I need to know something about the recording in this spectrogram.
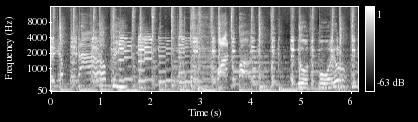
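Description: Live acoustic ska band playing: upright bass, congas and drum kit, acoustic and electric guitars, and violin. An upright bass line moves in distinct notes about twice a second under steady percussion strokes, with a wavering melody line above.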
